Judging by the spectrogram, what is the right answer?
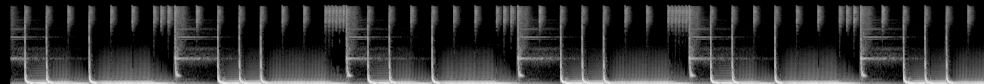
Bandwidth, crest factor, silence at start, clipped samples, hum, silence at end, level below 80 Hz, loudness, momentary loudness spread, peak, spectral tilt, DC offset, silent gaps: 17.5 kHz; 10 dB; 0.1 s; under 0.1%; none; 0 s; -12 dBFS; -14 LUFS; 5 LU; 0 dBFS; -5.5 dB/octave; under 0.1%; none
